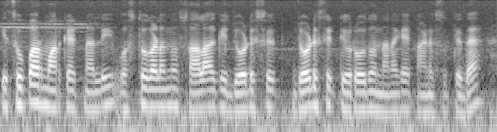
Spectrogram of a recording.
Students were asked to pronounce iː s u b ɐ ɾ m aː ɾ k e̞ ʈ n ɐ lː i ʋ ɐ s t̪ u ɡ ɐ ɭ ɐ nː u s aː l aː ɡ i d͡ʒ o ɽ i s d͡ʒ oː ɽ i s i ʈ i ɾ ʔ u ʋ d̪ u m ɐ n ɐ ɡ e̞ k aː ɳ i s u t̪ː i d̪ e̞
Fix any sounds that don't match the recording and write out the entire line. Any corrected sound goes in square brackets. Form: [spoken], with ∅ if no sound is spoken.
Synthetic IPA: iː s u [p] ɐ ɾ m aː ɾ k e̞ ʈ n ɐ lː i ʋ ɐ s t̪ u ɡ ɐ ɭ ɐ nː u s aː l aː ɡ i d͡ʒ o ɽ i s d͡ʒ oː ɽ i s i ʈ i ɾ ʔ u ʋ d̪ u [n] ɐ n ɐ ɡ e̞ k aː ɳ i s u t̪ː i d̪ e̞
